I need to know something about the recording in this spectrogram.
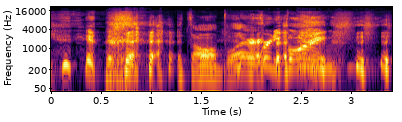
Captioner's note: chuckles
